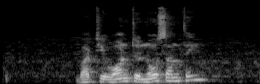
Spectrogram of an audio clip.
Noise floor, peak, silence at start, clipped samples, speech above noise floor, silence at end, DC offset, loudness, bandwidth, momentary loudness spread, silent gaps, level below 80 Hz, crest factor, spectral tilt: -54 dBFS; -4 dBFS; 0.75 s; under 0.1%; 35 dB; 0.5 s; under 0.1%; -20 LUFS; 16 kHz; 10 LU; none; -60 dBFS; 18 dB; -6 dB/octave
